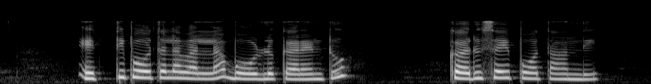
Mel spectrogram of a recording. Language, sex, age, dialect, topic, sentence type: Telugu, female, 18-24, Utterandhra, agriculture, statement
